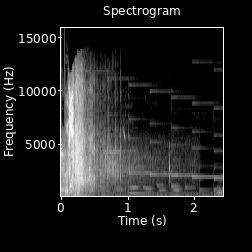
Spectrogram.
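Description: A short, sharp whack right at the start, lasting about half a second, then quieter background music with held notes.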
